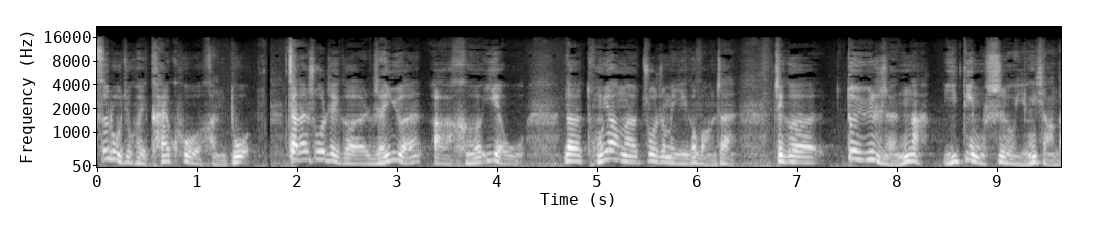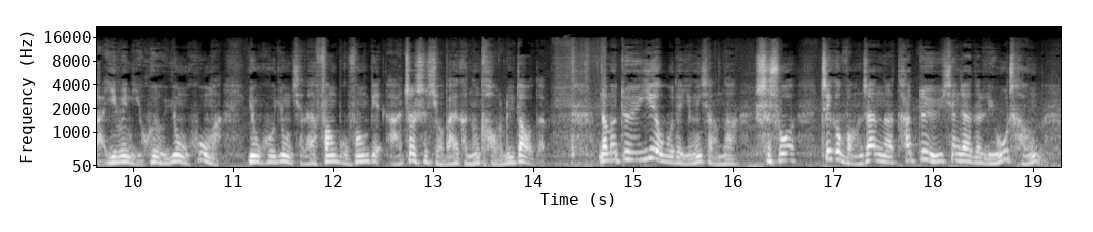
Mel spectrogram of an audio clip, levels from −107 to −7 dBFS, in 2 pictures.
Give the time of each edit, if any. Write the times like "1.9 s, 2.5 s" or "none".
none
